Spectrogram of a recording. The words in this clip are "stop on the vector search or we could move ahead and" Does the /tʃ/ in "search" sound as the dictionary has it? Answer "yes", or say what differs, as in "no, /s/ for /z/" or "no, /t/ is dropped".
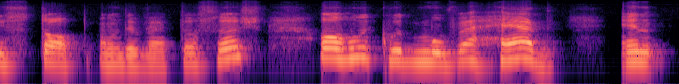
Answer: no, /ʃ/ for /tʃ/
